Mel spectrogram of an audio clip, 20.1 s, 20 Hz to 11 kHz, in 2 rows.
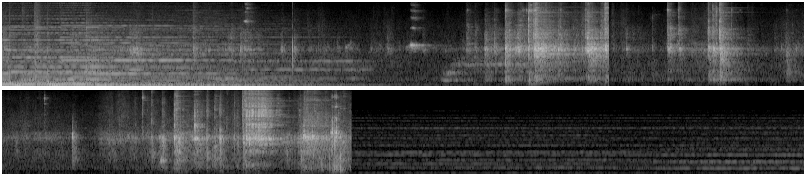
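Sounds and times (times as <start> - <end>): metal wire rattling and scraping: 2.8 - 14.4.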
